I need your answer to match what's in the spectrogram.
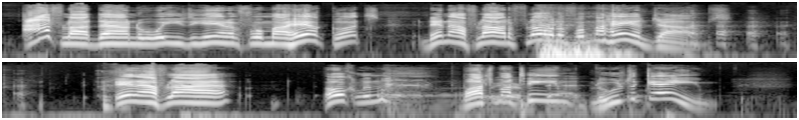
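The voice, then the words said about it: Put-on thick Louisiana accent. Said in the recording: “a Michael Scott impersonation of like a Louisiana accent”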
